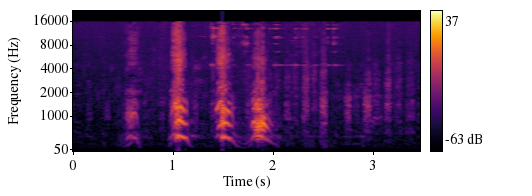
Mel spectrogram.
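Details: More than twenty mixed-breed dogs play peacefully together in a small dog school in Szentendre, Hungary. Rhythmic voiced bursts come in a quick run of three or four loud ones, then softer rapid puffs trail off.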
